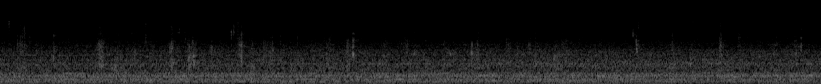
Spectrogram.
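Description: A person chewing a mouthful of spaghetti squash with meat sauce, with faint, irregular small clicks of the mouth and food. A steady low room hum runs underneath.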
